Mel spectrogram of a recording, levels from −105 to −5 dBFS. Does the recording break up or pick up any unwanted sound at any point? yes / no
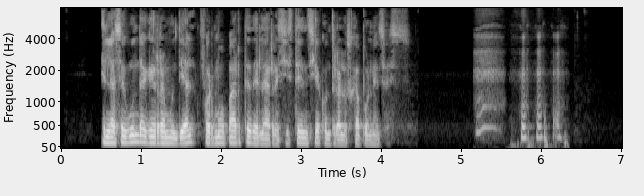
yes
